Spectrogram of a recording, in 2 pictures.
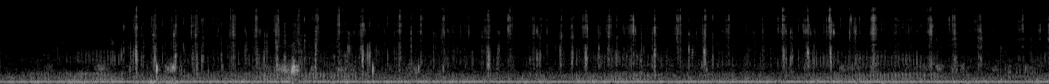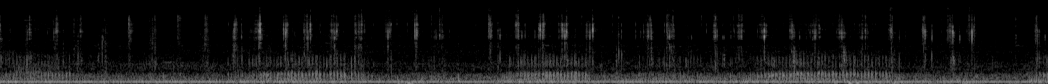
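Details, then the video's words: Cat purring with a steady low drone while sharp clicking, kissing or chewing sounds repeat rapidly over it, with breathy swells every couple of seconds. "Loud Purrs"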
